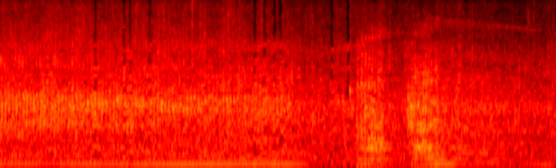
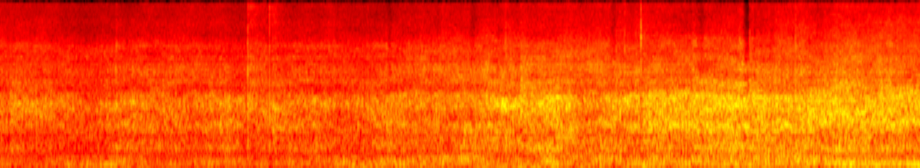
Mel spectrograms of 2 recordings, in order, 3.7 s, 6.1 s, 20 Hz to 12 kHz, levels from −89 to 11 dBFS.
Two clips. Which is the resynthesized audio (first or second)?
second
